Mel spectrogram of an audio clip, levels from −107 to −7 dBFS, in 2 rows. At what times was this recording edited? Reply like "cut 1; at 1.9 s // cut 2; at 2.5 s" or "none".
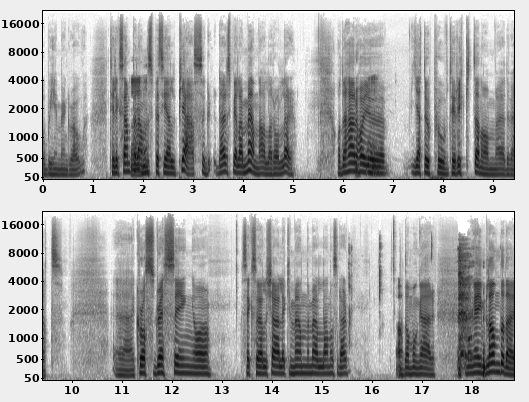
cut 1; at 3.4 s // cut 2; at 16.6 s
